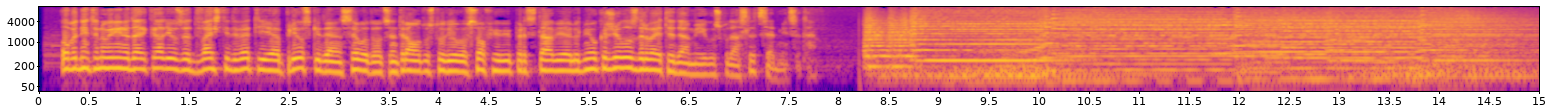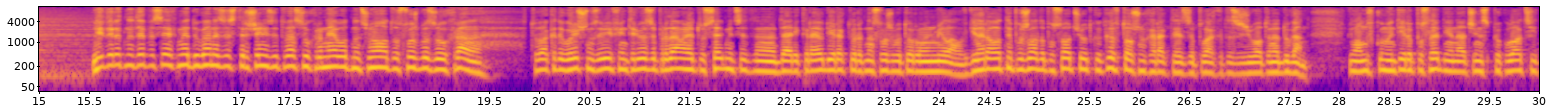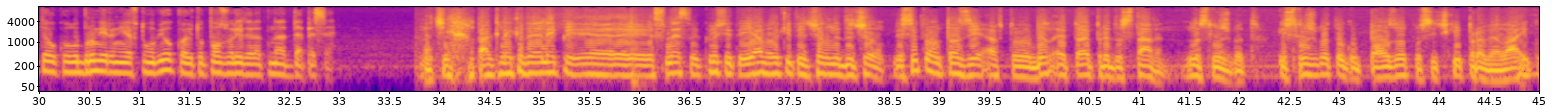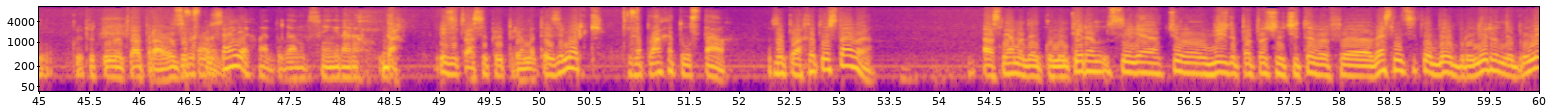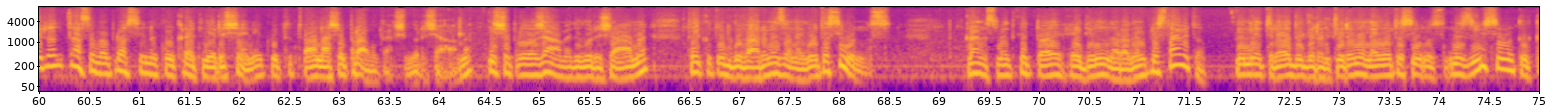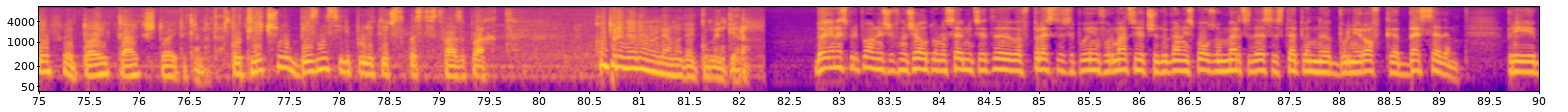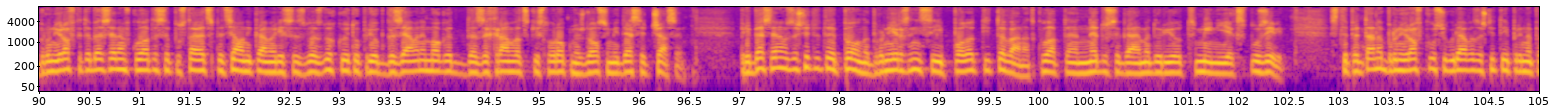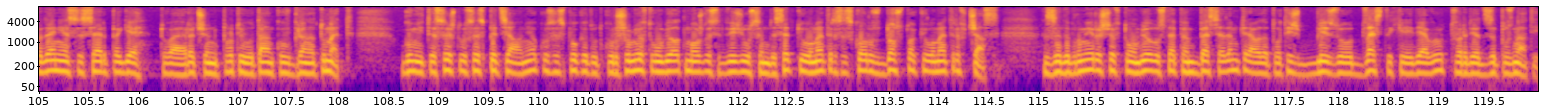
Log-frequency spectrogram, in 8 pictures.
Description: DarikNews audio: Обедна информационна емисия 29.04.2006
